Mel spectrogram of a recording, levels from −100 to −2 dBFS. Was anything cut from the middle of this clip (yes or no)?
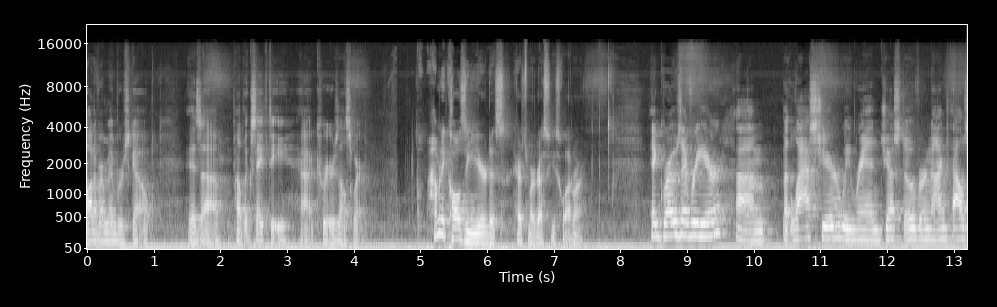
no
